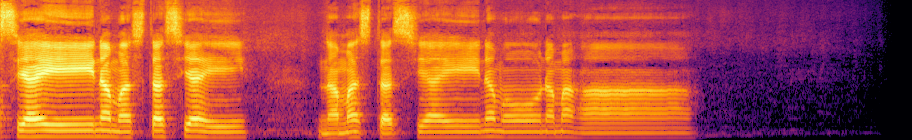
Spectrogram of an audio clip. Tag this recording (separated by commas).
Speech, Mantra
